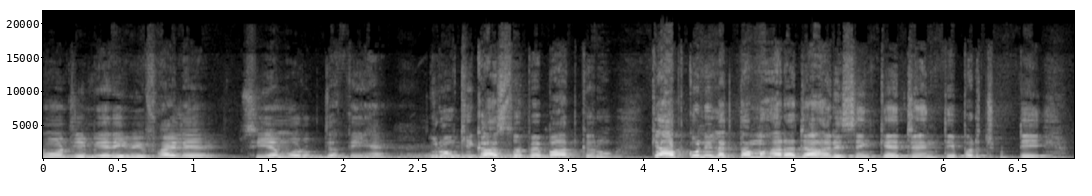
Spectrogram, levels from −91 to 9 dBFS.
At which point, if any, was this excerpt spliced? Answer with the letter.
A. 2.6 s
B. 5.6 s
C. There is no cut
A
